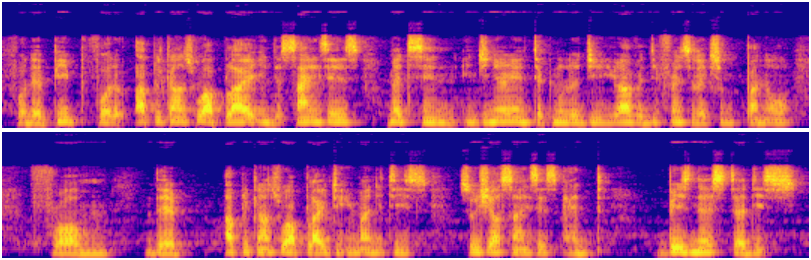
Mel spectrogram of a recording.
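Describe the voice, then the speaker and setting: A man's voice: medium pitch, level tone, normal speed, dark tone, husky, dull audio. A young man from Ghana hosting his own channel, earnestly walking viewers through funding details step by step in a polite, explanatory way. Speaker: channel host. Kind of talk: scholarship explainer vlog.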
